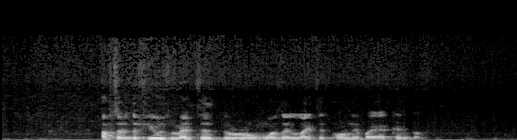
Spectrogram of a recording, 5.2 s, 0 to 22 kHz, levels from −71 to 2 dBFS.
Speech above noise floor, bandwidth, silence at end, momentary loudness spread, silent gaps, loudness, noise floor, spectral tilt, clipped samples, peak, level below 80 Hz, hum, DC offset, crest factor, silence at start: 29 dB; 17 kHz; 0.95 s; 9 LU; none; -17 LUFS; -46 dBFS; -6.5 dB/octave; under 0.1%; -2 dBFS; -52 dBFS; none; under 0.1%; 16 dB; 0.45 s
